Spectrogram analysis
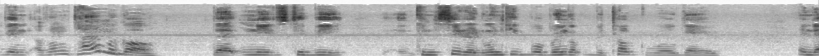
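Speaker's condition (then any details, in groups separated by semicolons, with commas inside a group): Cerebral palsy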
